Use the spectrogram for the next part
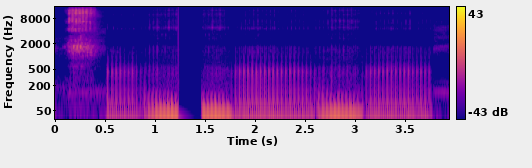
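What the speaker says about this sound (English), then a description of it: "to purr is the noise they make when they're content" A domestic cat purrs loudly and close up, a continuous rumbling throb in several long stretches broken by brief breaths and one sharp gap.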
